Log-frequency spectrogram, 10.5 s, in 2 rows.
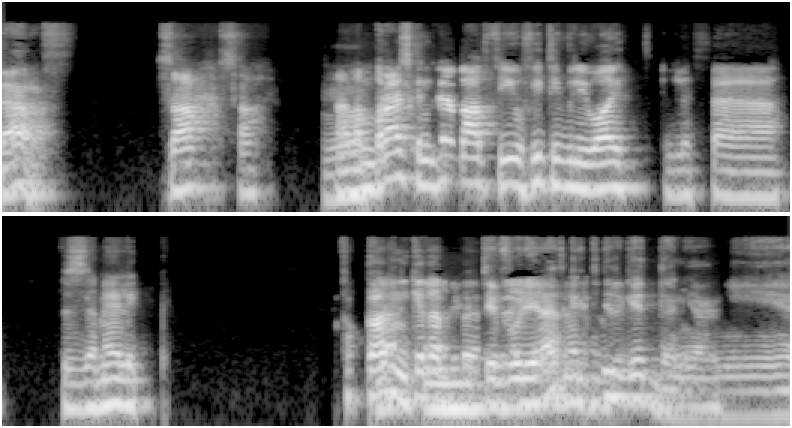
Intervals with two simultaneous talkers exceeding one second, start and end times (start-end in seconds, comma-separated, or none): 7.7-9.3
